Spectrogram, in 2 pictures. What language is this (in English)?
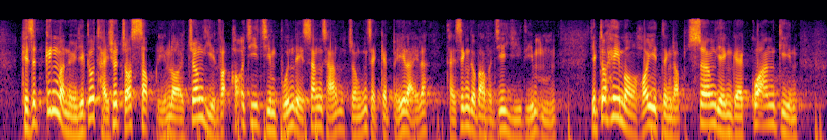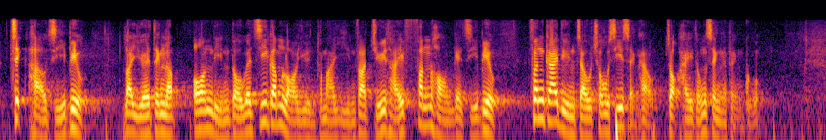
Cantonese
